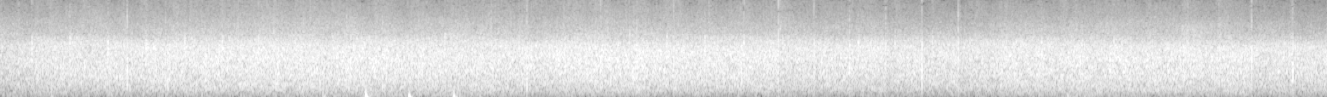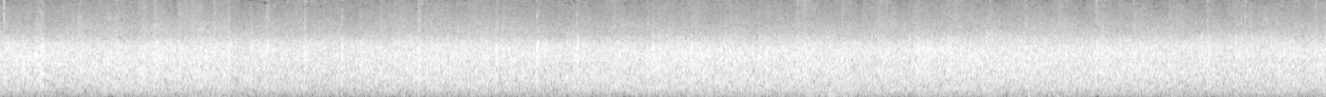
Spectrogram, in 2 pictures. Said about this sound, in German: Und wenn sie die Spitze finden, dürfen sie mir einen gehörigen Applaus geben.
